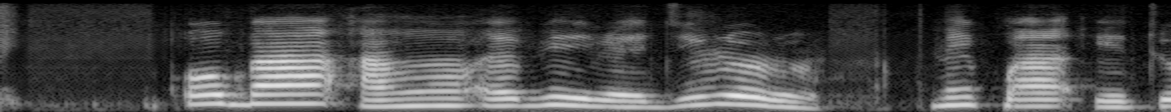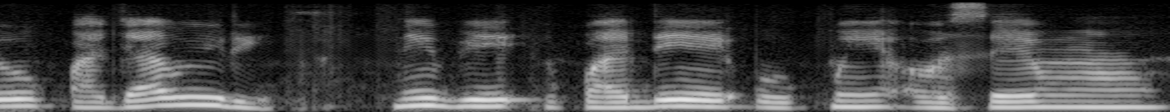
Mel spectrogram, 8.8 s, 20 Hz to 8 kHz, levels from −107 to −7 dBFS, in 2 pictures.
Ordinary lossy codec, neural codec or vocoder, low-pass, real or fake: none; codec, 24 kHz, 3.1 kbps, DualCodec; 7.2 kHz; fake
